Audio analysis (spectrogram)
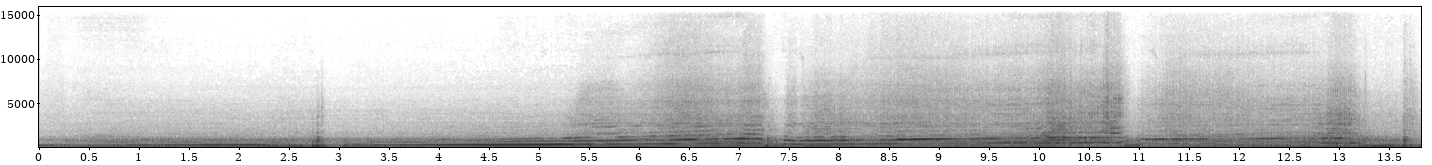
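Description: Gintani-tuned supercar engine pulling hard from inside the moving car, a loud rising drone that climbs in pitch through successive gears with brief dips at each shift, steady road rumble underneath.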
